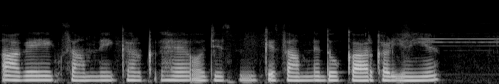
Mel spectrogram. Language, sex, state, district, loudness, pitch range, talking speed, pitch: Hindi, female, Haryana, Charkhi Dadri, -19 LUFS, 185-195 Hz, 145 wpm, 190 Hz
